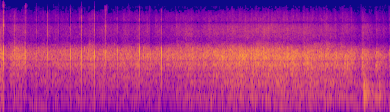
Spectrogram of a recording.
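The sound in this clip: An audience at the Boston Athenaeum applauds to welcome a speaker. The clapping is dense and loud, with distinct claps at first that swell into a steady roar of applause lasting about eight seconds.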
